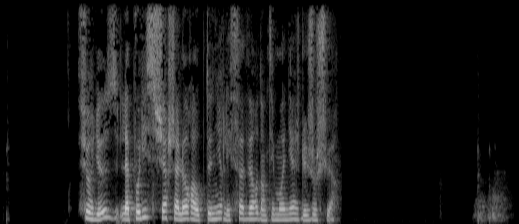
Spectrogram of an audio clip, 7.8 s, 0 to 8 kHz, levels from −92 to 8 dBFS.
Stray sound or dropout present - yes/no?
no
